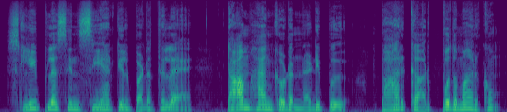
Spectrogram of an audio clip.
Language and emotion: Tamil, happy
